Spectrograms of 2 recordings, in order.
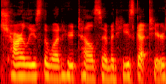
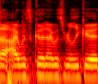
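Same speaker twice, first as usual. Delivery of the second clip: ordinary talk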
